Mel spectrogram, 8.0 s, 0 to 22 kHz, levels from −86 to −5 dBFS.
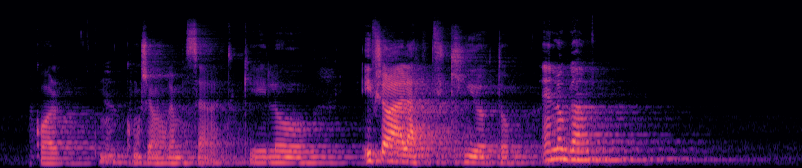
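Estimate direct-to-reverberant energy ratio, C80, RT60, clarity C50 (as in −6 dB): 7.0 dB, 10.0 dB, 2.3 s, 9.0 dB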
